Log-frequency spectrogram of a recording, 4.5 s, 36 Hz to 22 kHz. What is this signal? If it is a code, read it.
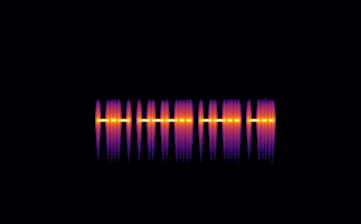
Morse code, heard as a keyed tone, about 28 wpm, 700 Hz. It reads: K8ZD
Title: USA Call Signs - 4x Character Spacing - 28wpm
